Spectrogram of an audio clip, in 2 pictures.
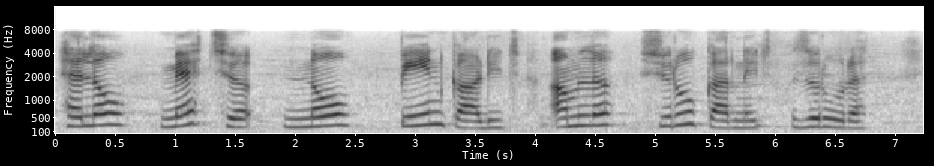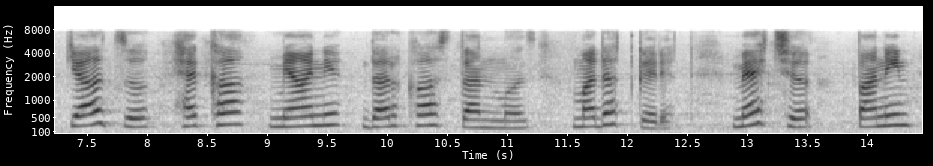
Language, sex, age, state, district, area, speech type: Kashmiri, female, 18-30, Jammu and Kashmir, Bandipora, rural, read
